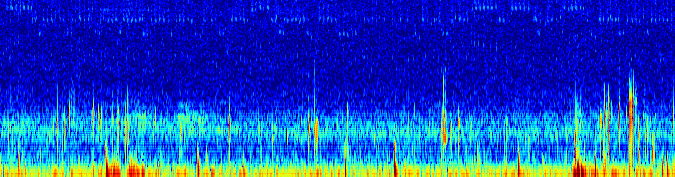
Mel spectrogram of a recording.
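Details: Stomach growling after drinking cola: irregular low gurgles and rumbles over a quiet background, ordinary bowel sounds (borborygmi).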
